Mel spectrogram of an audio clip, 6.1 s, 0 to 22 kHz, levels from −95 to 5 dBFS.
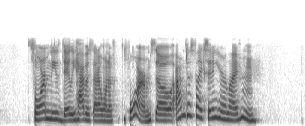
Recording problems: high frequencies cut off; noticeable; nothing above 5.5 kHz
squashed, flat; somewhat

